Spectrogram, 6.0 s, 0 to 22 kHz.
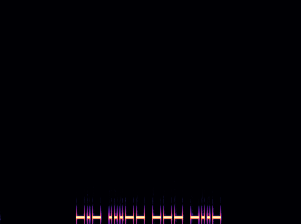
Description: Morse code, heard as a keyed tone, about 22 wpm, 700 Hz. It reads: K3OX
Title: Easy Call Signs Repeated 3x - 22wpm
